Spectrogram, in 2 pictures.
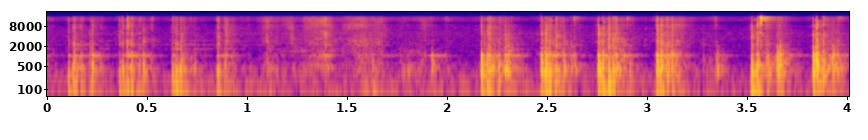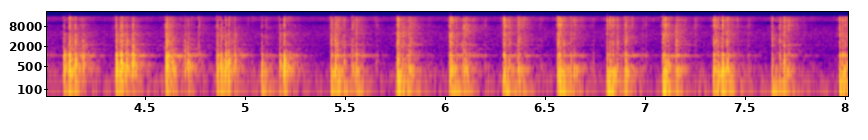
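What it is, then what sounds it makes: Rubber basketball. Fingertips and nails tap and scratch a full-size, hollow, inflated checkered rubber basketball, starting with softer, denser scratching and rubbing. From about two seconds on come fast, fairly regular, hollow taps with a low, dull thump and a short ring, around 35 hits in all.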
